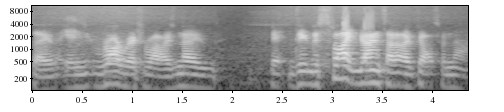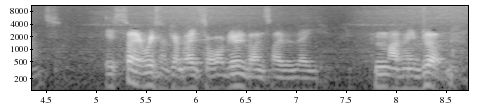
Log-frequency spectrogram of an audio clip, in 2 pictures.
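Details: Adult man with muscular dystrophy and low lung capacity, tracheostomy for 15 years, ventilator-dependent, fenestrated tube, speaking valve in ventilator circuit, air leak around trachea; ventilator-timed phrasing with tracheostomy speech.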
